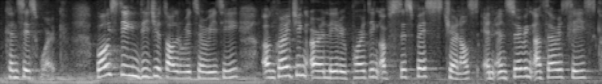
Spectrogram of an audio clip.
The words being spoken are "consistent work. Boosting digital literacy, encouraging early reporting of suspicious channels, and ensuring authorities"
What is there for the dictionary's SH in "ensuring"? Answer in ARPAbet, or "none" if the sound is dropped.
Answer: S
